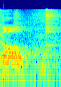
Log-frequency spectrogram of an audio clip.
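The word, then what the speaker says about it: קול: Everyone say kol. Cold. And kol means Voice. voice. Now there's another kol. There's another kol. Kol. It sounds the same, but it's spelled a little bit differently, and it means all.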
